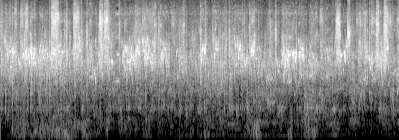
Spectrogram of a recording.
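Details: Several budgerigars keep up a busy chorus of scratchy squawks and quick chirps, bursts of louder notes rising from a constant bed of warbling.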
